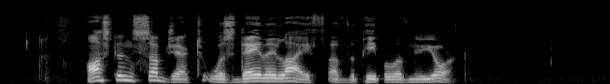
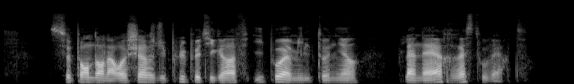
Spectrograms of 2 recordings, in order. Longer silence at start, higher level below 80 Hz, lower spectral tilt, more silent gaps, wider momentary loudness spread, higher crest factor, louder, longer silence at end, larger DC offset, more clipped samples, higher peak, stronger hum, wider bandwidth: first, 0.85 s vs 0.5 s; second, -70 dBFS vs -62 dBFS; about the same, -5 dB/octave vs -5 dB/octave; neither; about the same, 11 LU vs 13 LU; about the same, 20 dB vs 20 dB; about the same, -21 LUFS vs -20 LUFS; first, 1.6 s vs 0.55 s; neither; neither; about the same, -2 dBFS vs -2 dBFS; neither; about the same, 11.5 kHz vs 11 kHz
